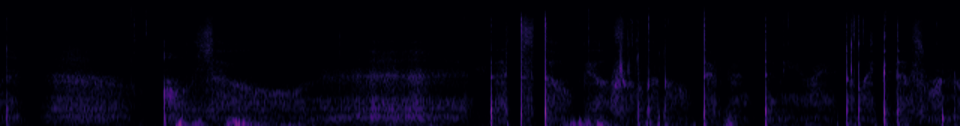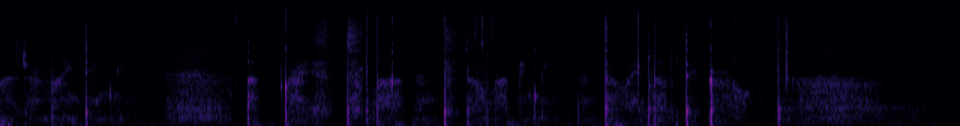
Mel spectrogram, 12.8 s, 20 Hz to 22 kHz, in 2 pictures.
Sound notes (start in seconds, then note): 11.6 gasp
